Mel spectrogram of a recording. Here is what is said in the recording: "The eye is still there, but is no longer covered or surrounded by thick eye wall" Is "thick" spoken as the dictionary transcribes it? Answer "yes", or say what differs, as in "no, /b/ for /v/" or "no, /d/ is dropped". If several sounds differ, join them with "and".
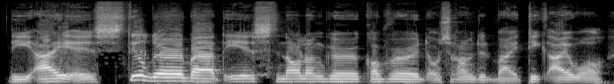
no, /t/ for /θ/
